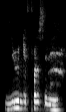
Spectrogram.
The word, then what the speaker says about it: university: Jadi meskipun di sini Usity tapi dia bacanya menggunakan huruf Y university sehingga dia tidak menggunakan n tapi menggunakan E.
